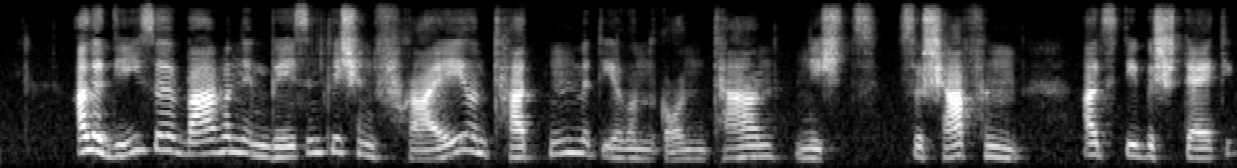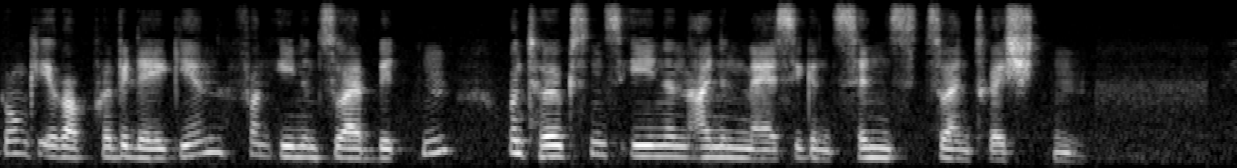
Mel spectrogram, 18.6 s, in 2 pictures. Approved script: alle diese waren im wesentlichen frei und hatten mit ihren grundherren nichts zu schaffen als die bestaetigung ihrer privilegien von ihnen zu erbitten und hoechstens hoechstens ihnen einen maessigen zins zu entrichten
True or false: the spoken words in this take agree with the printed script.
false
